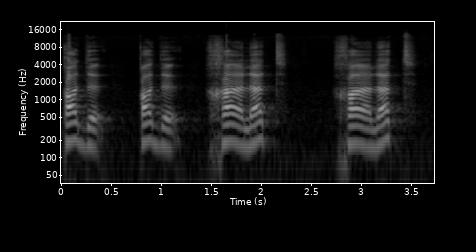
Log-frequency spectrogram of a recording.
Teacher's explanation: چون این دال در اینجا ساکن هست و از حروف قلقله حساب میشه، قلقله میشه یعنی تکان میدین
